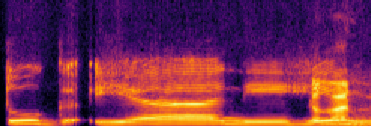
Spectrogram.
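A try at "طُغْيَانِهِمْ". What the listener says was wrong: G-nya jangan tuge, itu mau kayak orang Sunda. G-nya pecah. Jangan tugu, tugu Monas. Iya memang G, tapi G Arab itu bukan G, tugu.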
